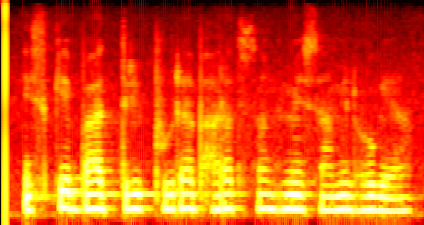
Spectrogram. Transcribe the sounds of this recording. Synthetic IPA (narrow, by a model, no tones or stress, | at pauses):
ɪskebaːd̪̚t̪ɾipuɾabʱaːɾət̪sə̃ŋɡʱmẽʃaːmɪlɦoɡɐjaː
